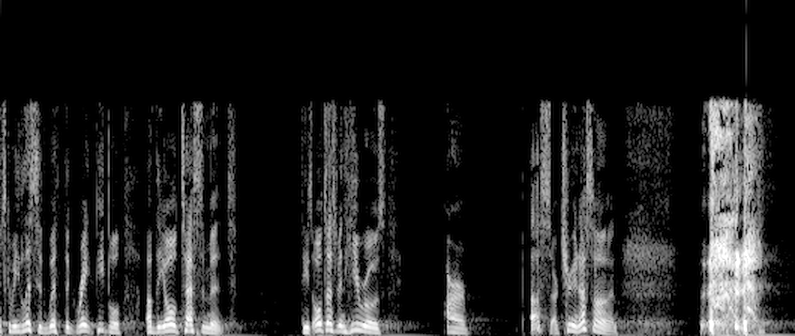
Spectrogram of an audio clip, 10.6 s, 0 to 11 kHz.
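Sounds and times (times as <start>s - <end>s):
speech: 0.0s - 3.2s, 4.0s - 5.4s, 6.0s - 6.3s, 7.0s - 8.7s, 9.3s - 10.0s
man coughing while recovering from a cough and sore throat: 9.4s - 10.4s.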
